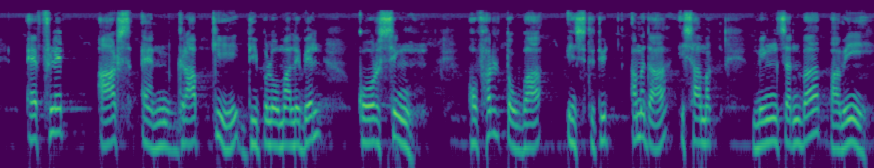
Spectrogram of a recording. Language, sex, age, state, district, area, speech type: Manipuri, male, 60+, Manipur, Chandel, rural, read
